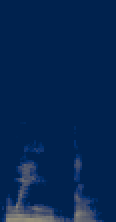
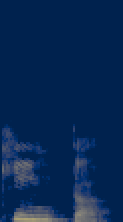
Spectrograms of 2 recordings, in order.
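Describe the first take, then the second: First: A u sound is heard after the q. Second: No u sound is heard after the q. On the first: The speaker calls it wrong. "eu não falo quinta" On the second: The speaker calls it right. "falo quinta"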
